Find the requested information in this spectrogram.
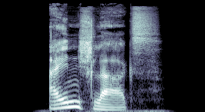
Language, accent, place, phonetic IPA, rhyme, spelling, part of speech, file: German, Germany, Berlin, [ˈaɪ̯nˌʃlaːks], -aɪ̯nʃlaːks, Einschlags, noun, De-Einschlags.ogg
- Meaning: genitive singular of Einschlag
